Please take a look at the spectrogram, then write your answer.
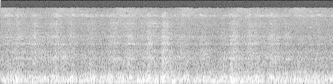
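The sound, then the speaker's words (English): A steady, continuous rumble of a moving steam train, with faint rhythmic knocks of wheels rolling over rail joints running through the low, heavy roar. No voices. “Maybe the rhythms of the train over the tracks.”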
